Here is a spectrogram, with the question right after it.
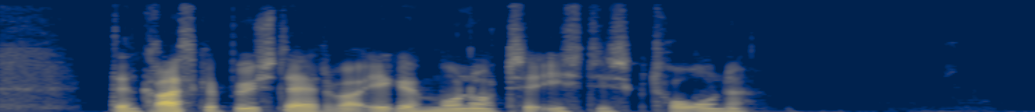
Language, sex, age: Danish, male, 51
